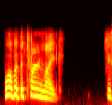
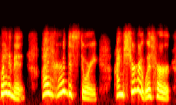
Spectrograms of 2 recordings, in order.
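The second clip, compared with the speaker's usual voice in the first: surprised; 8 semitones higher, 5 dB louder, faster than usual. Retold or imitated. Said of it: "I'm like".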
